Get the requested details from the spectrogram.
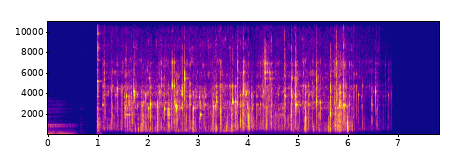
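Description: Falling tiles clatter rapidly against each other.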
